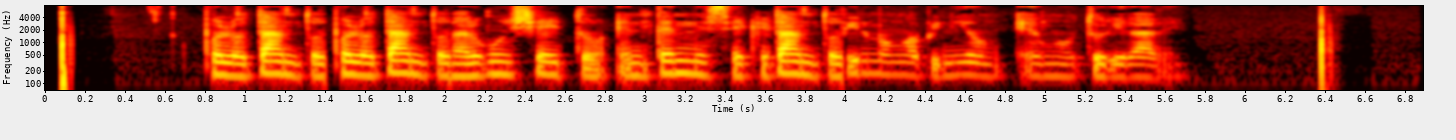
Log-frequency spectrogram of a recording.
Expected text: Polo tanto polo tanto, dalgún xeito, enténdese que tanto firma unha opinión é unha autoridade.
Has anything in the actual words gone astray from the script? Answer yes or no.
no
